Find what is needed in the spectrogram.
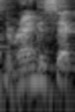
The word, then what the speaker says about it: Narragansett: I love that you even got, you pronounced Narragansett correctly. That was beautiful.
